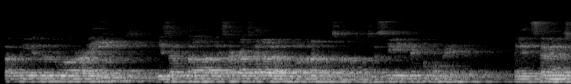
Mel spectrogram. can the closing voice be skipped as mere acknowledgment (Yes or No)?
No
